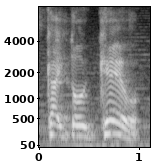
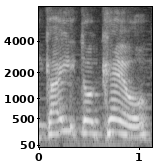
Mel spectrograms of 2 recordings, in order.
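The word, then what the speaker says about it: κατοικέω: Lo voy a decir bien al paso. Es kaitoikeo. Y kaitoikeo, y lo estoy pronunciando incluso de manera dominicana, para que se entienda, significa algo que se aloja permanentemente.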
